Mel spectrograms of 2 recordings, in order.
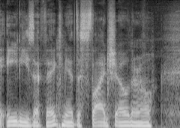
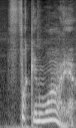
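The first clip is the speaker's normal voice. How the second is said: high, strained disbelief; pitched-up exasperated why; baffled outburst; 12 semitones higher, slower than usual. Real, not acted. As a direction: throw up your hands and ask why. Baffled at his urge.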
